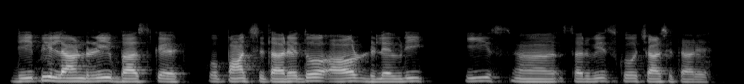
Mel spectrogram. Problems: constant background noise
